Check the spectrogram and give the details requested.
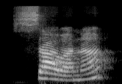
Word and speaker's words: sábana: o par mínimo ya ahí tenemos sábana donde la mayor fuerza de voz recae en la tercera sílaba y sabana donde la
